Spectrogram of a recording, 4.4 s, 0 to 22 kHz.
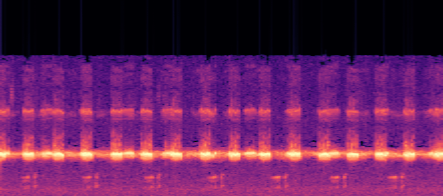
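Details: Crickets calling at night in a valley bottom near a tree, filmed on a Nikon D7100: a high, ringing chirp in short pulses repeated several times a second, with fainter lower chirps beneath.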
